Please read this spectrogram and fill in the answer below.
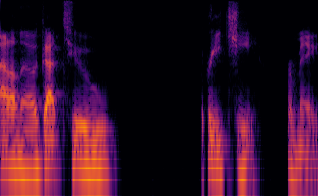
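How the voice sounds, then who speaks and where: Against a quiet background, a man with a strong Philadelphia accent speaks at a fairly slow pace. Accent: thick Delco. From Wilmington, Delaware / Delco area. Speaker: podcast co-host. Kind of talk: casual chat.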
